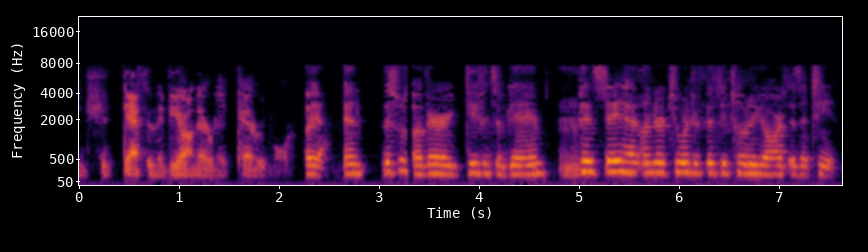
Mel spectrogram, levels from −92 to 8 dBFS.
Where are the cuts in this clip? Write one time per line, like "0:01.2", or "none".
0:01.3
0:01.9
0:02.5
0:03.3
0:04.7

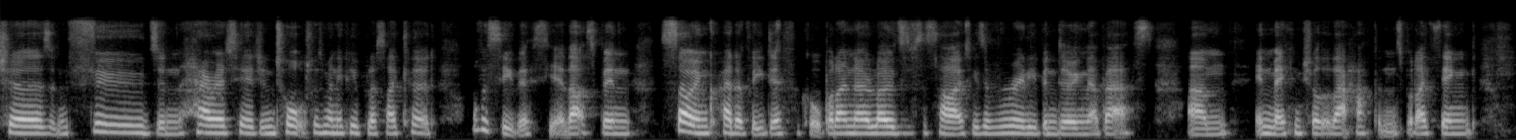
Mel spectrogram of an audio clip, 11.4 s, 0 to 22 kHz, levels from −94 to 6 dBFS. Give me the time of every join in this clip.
none

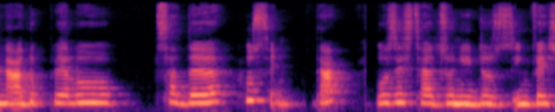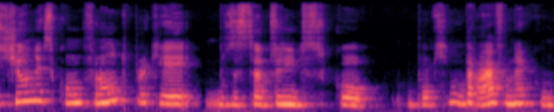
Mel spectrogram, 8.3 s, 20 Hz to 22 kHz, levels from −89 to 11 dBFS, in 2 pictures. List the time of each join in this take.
0:01.1
0:02.3

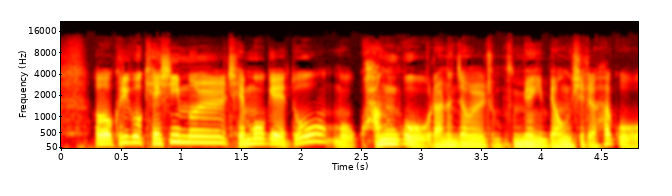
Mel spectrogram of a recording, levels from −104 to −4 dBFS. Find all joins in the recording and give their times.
none

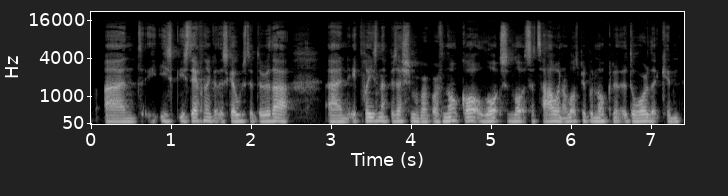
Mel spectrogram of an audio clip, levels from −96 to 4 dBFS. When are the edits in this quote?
none

